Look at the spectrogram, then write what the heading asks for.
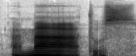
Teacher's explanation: So long second syllable, a long penultimate syllable, stress gets on the penultimate.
